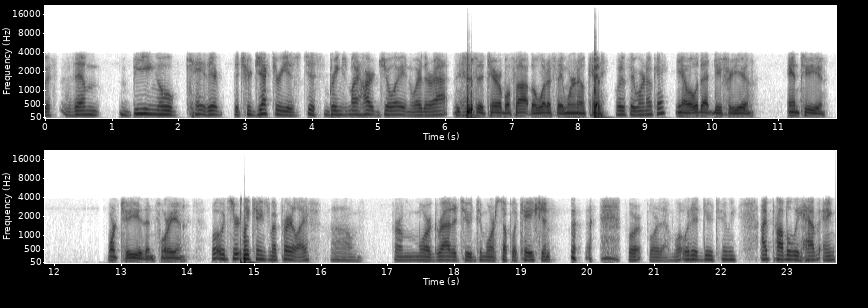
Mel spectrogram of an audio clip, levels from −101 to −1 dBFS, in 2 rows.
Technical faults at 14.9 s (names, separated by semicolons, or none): GSM full-rate codec; GSM bit errors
